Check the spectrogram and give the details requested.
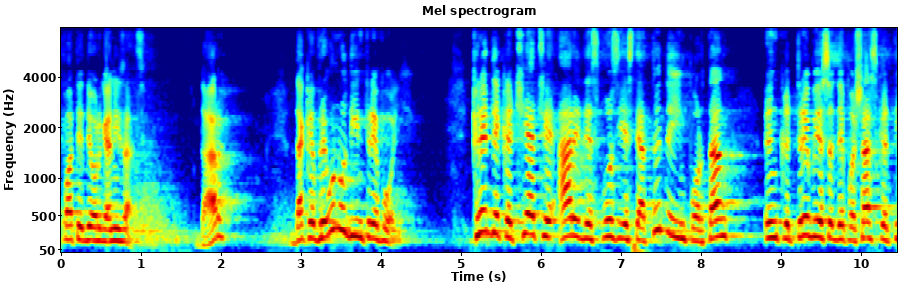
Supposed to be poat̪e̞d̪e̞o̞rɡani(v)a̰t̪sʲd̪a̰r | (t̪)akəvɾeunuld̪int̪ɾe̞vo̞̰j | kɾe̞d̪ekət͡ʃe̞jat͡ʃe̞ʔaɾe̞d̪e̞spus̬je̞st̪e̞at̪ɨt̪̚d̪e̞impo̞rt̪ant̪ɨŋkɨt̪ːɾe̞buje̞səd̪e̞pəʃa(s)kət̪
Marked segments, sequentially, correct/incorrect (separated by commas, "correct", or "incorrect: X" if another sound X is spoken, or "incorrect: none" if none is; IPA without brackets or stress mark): incorrect: z, incorrect: d̪, correct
